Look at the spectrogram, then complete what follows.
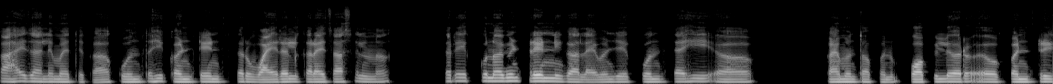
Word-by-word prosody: काय 135 +1 0
झालं 130 -2 0
माहिती 120 -2 -2
आहे 110 - -12
का. 110 +2 -2
कोणतंही 125 +3 -1
कंटेंट 125 0 +1 0.2
जर 130 -1 0
व्हायरल 120 +2 +2
करायचं 120 0 +1
असेल 125 +3 -3
ना, 125 +2 -5 0.6
तर 150 +1 -4
एक 160 0 -4
नवीन 155 +1 +4
ट्रेंड 150 0 +6
निघाला 125 -5 +1
आहे 110 0 -1
म्हणजे 120 +1 -1
कोणत्याही 130 +3 -2
अ, 120 0 -1 0.8
काय 120 +1 +3
म्हणतो 120 0 +1
आपण. 115 -1 -3 0.2
पॉप्युलर 130 +2 +3
अ, 120 -1 +2
कंट्री 125 +1 +2
125 Hz, 155 wpm, -24 LUFS, 120-130 Hz, 0.8 s, ट्रेंड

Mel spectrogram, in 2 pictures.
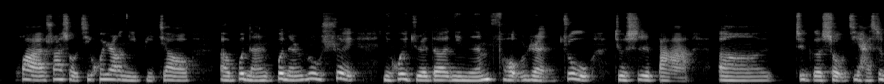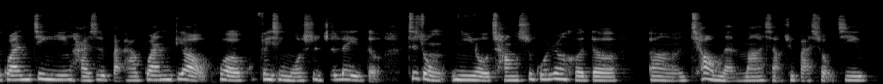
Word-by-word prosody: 话， 205 -4 +3
刷 230 +4 0
手 200 -6 -1
机 180 +5 -6
会 235 +3 -1
让 215 -3 +2
你 185 -1 -2
比 180 0 -10
较， 185 -1 -1 0.2
呃， 195 -2 0
不 225 +8 +4
能 190 -2 0
不 260 +8 +7
能 200 -3 +1
入 255 +2 +2
睡， 240 -2 0 0.2
你 200 - 0
会 245 +6 +3
觉 200 -4 +2
得 195 0 +4
你 190 0 +1
能 185 +4 +4
否 200 -5 -1
忍 175 -5 0
住， 200 -3 +1 0.2
就 205 - +1
是 200 +1 +2
把， 185 -5 -3 0.2
嗯， 185 -1 -2 0.2
这 220 - -3
个 195 -2 +1
手 185 -2 +2
机 175 +5 -5
还 185 -3 -2
是 220 +5 -2
关 215 +1 +3
静 235 -1 +3
音 215 0 0
还 190 -2 -2
是 210 +4 -2
把 185 -5 -4
它 185 0 -5
关 210 +3 +2
掉 225 -2 +3
或 200 -6 +1 0.2
飞 245 -2 +1
行 215 -1 -1
模 180 -1 -2
式 190 +4 -4
之 215 +2 -5
类 220 -3 +1
的， 195 0 -7 0.2
这 280 0 -3
种 200 -9 +1
你 210 -1 +3
有 190 -3 +3
尝 195 +2 -1
试 195 +5 -3
过 230 0 -2
任 250 0 +3
何 195 -5 0
的， 185 -1 +1 0.3
呃， 180 -2 -3
窍 245 +6 +1
门 165 -4 -2
吗？ 180 +1 -3
想 190 +1 -7
去 195 +2 -6
把 165 -3 -8
手 165 - -6
机 190 -1 -3
195 Hz, 240 characters per minute, -24 LUFS, 185-220 Hz, 0.3 s, 不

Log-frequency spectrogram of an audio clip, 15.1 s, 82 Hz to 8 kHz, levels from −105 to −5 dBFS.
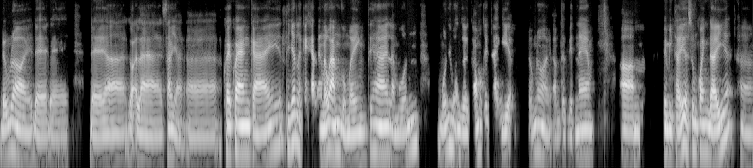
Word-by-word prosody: đúng 115 +3 -1
rồi, 115 -6 +2
để 95 0 -1
để 95 - -5 0.7
để, 95 0 -1
à, 105 0 -1
gọi 115 -1 +1
là, 95 -2 0
sao 115 +4 -1
nhỉ, 110 - -3 0.2
ờ, 95 0 -7
khoe 130 -1 +4
khoang 130 -1 +7
cái 110 +7 +1
thứ 145 - -4
nhất 175 +3 +2
là 165 - -2
cái 135 - -4
khả - - +5
năng 115 0 -1
nấu 115 - +5
ăn 135 +1 +6
của - - -1
mình, 105 +2 -1
thứ 140 - -6
hai 125 -2 +4
là 125 - -2
muốn 105 +4 -3 0.5
muốn 240 +1 -3
cho 155 - -2
mọi - - -2
người 105 -2 -1
có - - +1
một - - -1
cái 150 - -7
trải 90 - -4
nghiệm 110 +1 -2 0.3
đúng 110 +5 -5
rồi, 130 -5 -2
ẩm 95 0 -10
thực 100 0 -11
Việt 100 -1 -10
Nam. 115 +1 -1 0.5
Ờm, 110 -1 +2 0.5
vì 120 - +2
mình 115 -1 0
thấy 115 +8 +3
ở 160 - +3
xung 140 -3 -2
quanh 135 0 +1
đấy 115 +8 +4
á, 210 - -1 0.3
ờ, 105 -1 -7
110 Hz, 210 wpm, -23 LUFS, 105-130 Hz, 0.7 s, khoang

